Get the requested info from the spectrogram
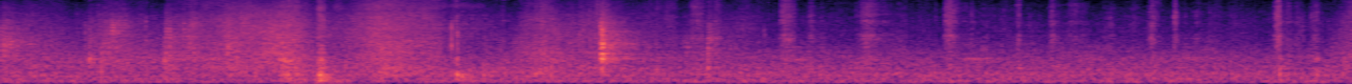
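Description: Scattered light clicks and rustling of a gloved hand and sleeve working up under a car at the oil filter housing, with one sharp knock about four seconds in.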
